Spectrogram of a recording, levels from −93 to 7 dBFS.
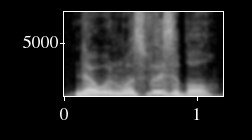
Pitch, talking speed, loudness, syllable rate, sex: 215 Hz, 200 wpm, -13 LUFS, 6.9 syllables/s, female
